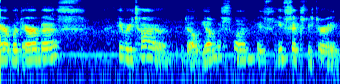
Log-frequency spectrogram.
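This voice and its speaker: A woman with a high-pitched voice speaks at a fairly slow pace with fairly even intonation and long, frequent pauses, over noticeable background noise. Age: 80s+. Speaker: centenarian family elder interviewed. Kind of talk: casual family interview. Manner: halting.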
